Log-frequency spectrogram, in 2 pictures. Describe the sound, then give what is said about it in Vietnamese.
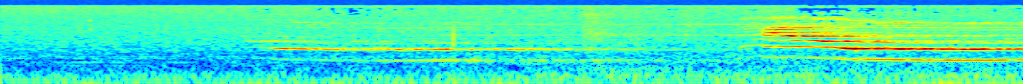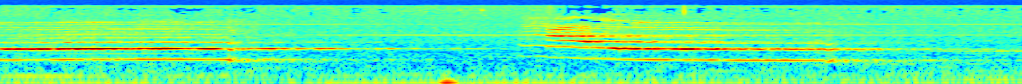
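A cat meowing mournfully at night in the countryside: three long, drawn-out wailing cries, each holding a steady tone before trailing off, faint and alone against a quiet background. “văng vẳng trong không gian, có tiếng con mèo kêu lên, nghe thê thiết.”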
